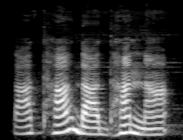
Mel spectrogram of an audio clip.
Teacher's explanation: అన్నిటికీ కూడా టీత్కి రిలేట్ అయి ఉంటాయి. సో అవి దంత్య స్పర్శ అనమాట.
